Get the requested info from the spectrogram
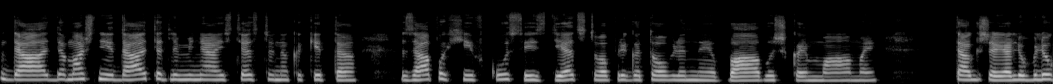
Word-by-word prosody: Да, 215 -2 +4
домашние, 235 +2 0
да, 215 +3 +2
это 255 0 -2
для 225 0 -3
меня, 220 0 0
естественно, 215 0 -3
какие-то 205 -2 -2 0.4
запахи 220 +3 0
и 215 - -1
вкусы 225 0 -2
из 190 -3 -5
детства, 205 0 +1
приготовленные 200 -2 -1
бабушкой, 190 +1 +2
мамой. 185 +1 -3 0.7
Также 215 0 +2
я 195 0 +6
люблю 215 +3 +3
210 Hz, 110 wpm, -25 LUFS, 195-220 Hz, 0.7 s, я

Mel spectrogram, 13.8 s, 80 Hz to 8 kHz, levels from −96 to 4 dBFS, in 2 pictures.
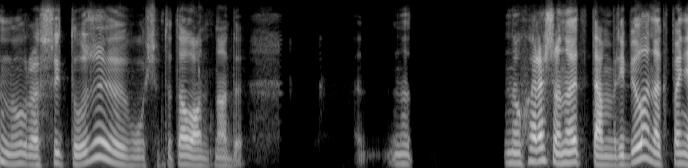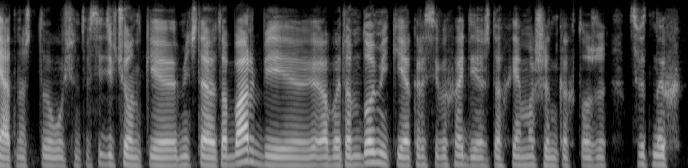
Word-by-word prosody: Ну, 170 -3 -4
расшить 150 +2 0
тоже, 180 - 0
в 135 - -12
общем-то, 135 +1 -9
талант 135 -4 +1
надо. - - -7 1.1
Э, - - -22 0.3
на 165 - -10 1.0
ну, 175 -1 -1
хорошо, 210 +1 +6
но 180 - +5
это 190 -2 +5
там 145 -1 +4
ребёнок 175 - +4
понятно, 165 -5 +2
что, 140 +2 -8
в - - -7
общем-то, 135 +1 -11
все 135 +5 -6
девчонки 140 -3 -2
мечтают 140 -1 0
о 145 - +1
Барби, 175 -1 +4
э, 140 0 -4
об 140 0 -4
этом 145 +1 -3
домике 180 -4 -1
и - - +2
о 135 - +1
красивых 145 +1 -9
одеждах, 135 -2 -6
и - - -1
о - - -9
машинках 140 -1 -7
тоже 135 0 -8 0.2
цветных. 160 -2 -6
150 Hz, 160 wpm, -26 LUFS, 140-170 Hz, 1.1 s, хорошо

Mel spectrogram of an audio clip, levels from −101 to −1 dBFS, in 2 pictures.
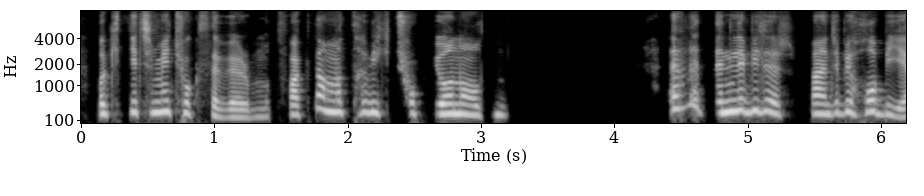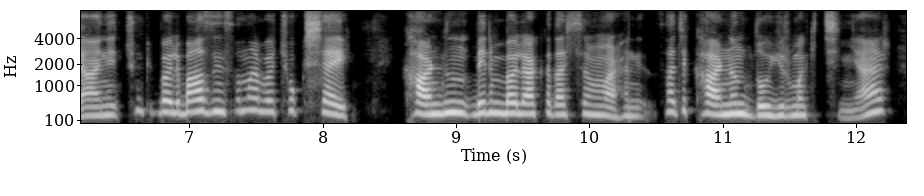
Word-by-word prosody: Vakit 220 +2 -1
geçirmeyi 255 +1 +1
çok 240 -1 -4
seviyorum 160 -4 -3
mutfakta 210 - -2
ama 265 -4 +3
tabii 250 0 -2
ki 230 - -21
çok 240 - -6
yoğun 225 0 +5
olduğum 200 -1 -2 1.2
Evet, 325 -5 -2
denilebilir. 265 -3 +2
Bence 225 +1 +1
bir 260 - 0
hobi. 240 -4 -1
Yani 185 +3 0
çünkü 265 -4 -14
böyle, 250 -2 +1
bazı 275 +1 +4
insanlar, 280 +2 -3
böyle 270 - -3
çok 280 -1 -10
şey, 225 -7 +3 0.4
karnın 235 0 +4
Benim 240 0 +2
böyle 235 -1 +4
arkadaşlarım 220 -1 -1
var, 180 - +1
hani, 180 -2 -10
sadece 265 +2 -4
karnını 225 -3 +3
doyurmak 195 0 0
için 145 - -9
yer 235 - -1
230 Hz, 170 wpm, -24 LUFS, 205-260 Hz, 1.2 s, yoğun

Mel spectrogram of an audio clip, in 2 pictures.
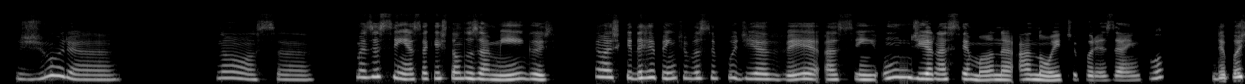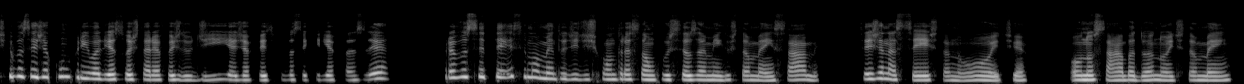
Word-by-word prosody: Jura? 235 - -3 1.0
Nossa. 230 -6 -8 0.4
Mas 325 0 -2
assim, 345 -8 +1
essa 255 +2 -3
questão 275 +1 -2
dos 270 -2 +2
amigos, 225 0 +2 0.4
eu 350 - -2
acho 325 -1 0
que 300 - -4
de 285 +2 +1
repente 295 -2 -1
você 280 +1 -5
podia 260 -4 -2
ver, 230 +2 0
assim, 225 -1 -1
1 330 +4 +2
dia 255 -4 +5
na 240 -1 0
semana 220 -4 0
à 230 +1 -1
noite, 205 0 +2
por 200 -1 -4
exemplo, 200 - -6 0.5
depois 360 +2 +1
que 365 - +3
você 360 -1 +5
já 335 0 +4
cumpriu 340 -7 +1
ali 240 -2 +6
as 235 - +5
suas 230 -1 +2
tarefas 215 -1 0
do 200 0 -1
dia, 205 +2 -4
já 205 0 -2
fez 200 -1 0
o - - -42
que 210 - -24
você 210 -1 -7
queria 210 0 -4
fazer, 220 +7 -1 0.5
para 315 -1 +2
você 345 +1 +4
ter 335 0 -2
esse 365 -1 -2
momento 265 -6 +2
de 235 0 -4
descontração 230 -1 0
com 220 - -11
os 215 - +2
seus 210 -1 +3
amigos 205 0 +1
também, 195 -2 -1
sabe? 205 0 -2 0.4
Seja 250 +2 +2
na 235 -4 +2
sexta 200 -2 0
à - - -4
noite 190 +1 0 0.4
ou 210 +1 +3
no 210 0 +8
sábado 195 -2 0
à 200 - +3
noite 190 -2 -1
também. 195 0 0
225 Hz, 160 wpm, -24 LUFS, 205-275 Hz, 1.0 s, no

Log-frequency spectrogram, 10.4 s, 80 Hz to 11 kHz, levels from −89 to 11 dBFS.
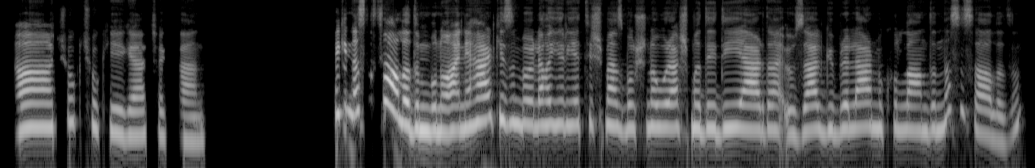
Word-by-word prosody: A, 265 +2 +4
çok 305 -1 -10
çok 260 -3 -9
iyi 225 -2 -2
gerçekten. 205 -3 -7 1.3
Peki, 390 +2 +1
nasıl 380 +3 +1 0.2
sağladın 260 - +7
bunu? 235 -1 +2
Hani, 245 +3 +4
herkesin, 310 0 +3
böyle, 285 -1 -1
"Hayır 285 0 -1
yetişmez, 280 -2 -4
boşuna 260 +1 -4
uğraşma!" 260 -1 -1
dediği 255 +1 -1
yerden 245 -1 0
özel 235 +4 -2
gübreler 250 +3 -2
mi 255 -1 -2
kullandın? 245 -1 -4
Nasıl 425 - -8
sağladın? 215 - -7
255 Hz, 140 wpm, -21 LUFS, 235-280 Hz, 1.3 s, sağladın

